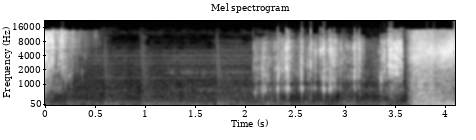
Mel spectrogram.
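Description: Animated-fight sound effects over background music: a loud burst fades just after the start, then a quick run of sharp crackles from about two seconds in, and another loud burst near the end.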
